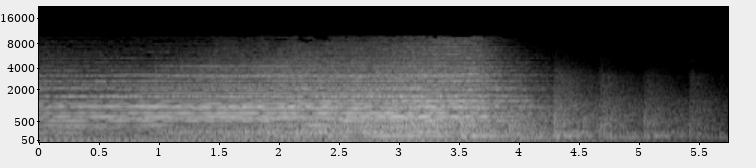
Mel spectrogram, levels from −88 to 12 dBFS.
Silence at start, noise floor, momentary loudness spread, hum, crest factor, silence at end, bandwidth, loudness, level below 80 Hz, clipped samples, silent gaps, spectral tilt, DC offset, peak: 0 s; -48 dBFS; 18 LU; none; 16 dB; 0.25 s; 10 kHz; -21 LUFS; -42 dBFS; under 0.1%; none; -5 dB/octave; under 0.1%; -8 dBFS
